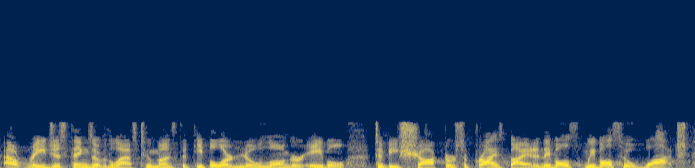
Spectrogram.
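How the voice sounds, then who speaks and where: A male political panelist with a high voice who talks very fast. He lays out his points briskly and analytically. The broadcast audio sounds a little dull. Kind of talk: cable news panel discussion.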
